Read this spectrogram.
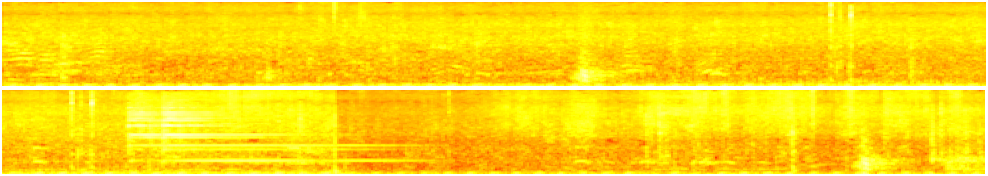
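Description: Dry leaves and grass rustle as hands push through them close by.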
